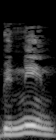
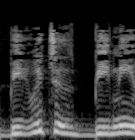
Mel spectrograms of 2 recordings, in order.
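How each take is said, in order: First: The name is said the anglicized English way. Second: The name is said the local way, like Bina. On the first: This is the form after the name was anglicized. "became Benin because lots of things were anglicized" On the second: This is how the place was originally called. "which was pronounced as Benin, like B-I-N-A"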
